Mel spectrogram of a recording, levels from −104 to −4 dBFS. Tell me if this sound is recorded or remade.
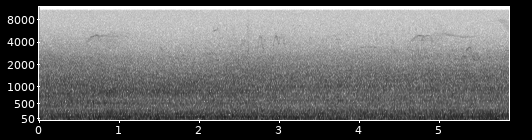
recorded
